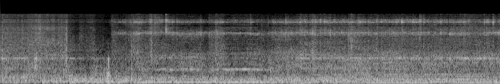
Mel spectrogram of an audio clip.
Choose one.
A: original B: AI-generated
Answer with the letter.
B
